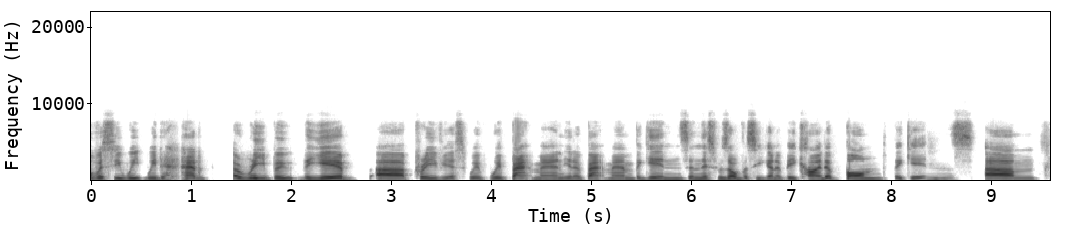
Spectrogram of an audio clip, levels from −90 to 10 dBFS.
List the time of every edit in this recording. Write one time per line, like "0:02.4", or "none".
none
